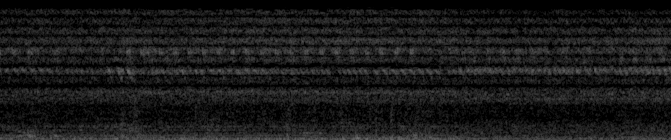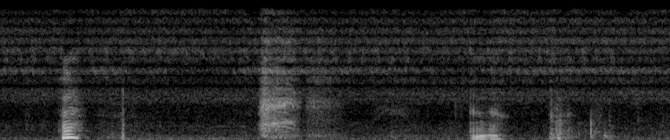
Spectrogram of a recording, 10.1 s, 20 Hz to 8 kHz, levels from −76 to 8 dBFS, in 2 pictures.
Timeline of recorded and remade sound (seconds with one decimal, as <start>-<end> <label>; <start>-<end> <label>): 0.0-1.1 remade; 1.1-3.5 recorded; 3.5-10.1 remade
